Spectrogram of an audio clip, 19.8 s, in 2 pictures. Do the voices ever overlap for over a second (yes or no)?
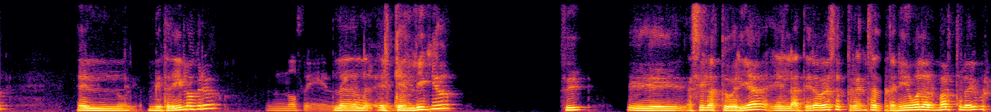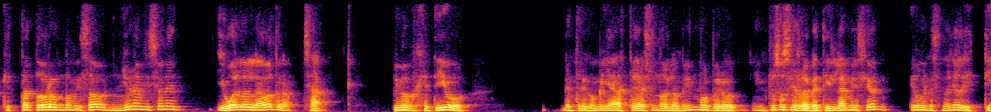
yes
